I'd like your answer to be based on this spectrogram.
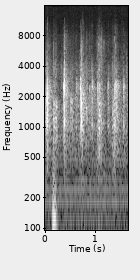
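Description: Audience applause at a real estate conference, a brief stretch of scattered, moderately distant clapping that rises and falls in quick bursts.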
